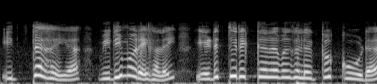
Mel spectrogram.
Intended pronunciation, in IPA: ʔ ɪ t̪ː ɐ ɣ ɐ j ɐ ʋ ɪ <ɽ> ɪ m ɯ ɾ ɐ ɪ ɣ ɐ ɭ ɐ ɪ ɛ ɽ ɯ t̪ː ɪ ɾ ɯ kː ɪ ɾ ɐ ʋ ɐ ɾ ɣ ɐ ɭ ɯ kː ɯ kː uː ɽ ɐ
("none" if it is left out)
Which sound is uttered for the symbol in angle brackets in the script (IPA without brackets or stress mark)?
ɽ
